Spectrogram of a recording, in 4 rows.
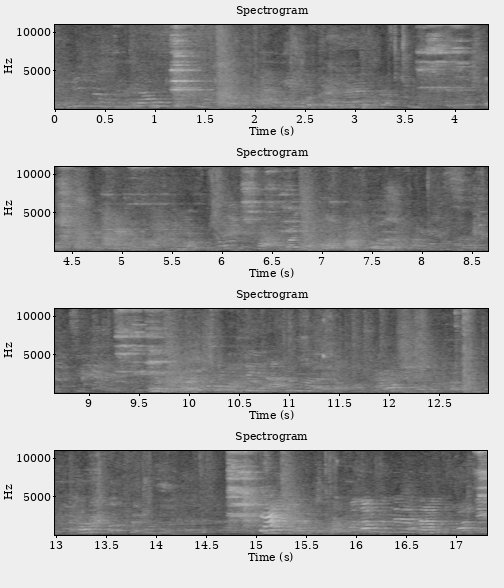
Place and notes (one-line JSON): {"title": "National amusement park, Ulaanbaatar, Mongolei - ape game", "date": "2013-06-01 15:02:00", "description": "a game in a hall where by shooting toy apes rise on coluums\nchildren's day, opening of the amusement parc", "latitude": "47.91", "longitude": "106.92", "altitude": "1292", "timezone": "Asia/Ulaanbaatar"}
